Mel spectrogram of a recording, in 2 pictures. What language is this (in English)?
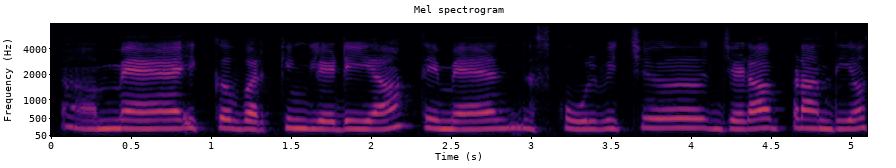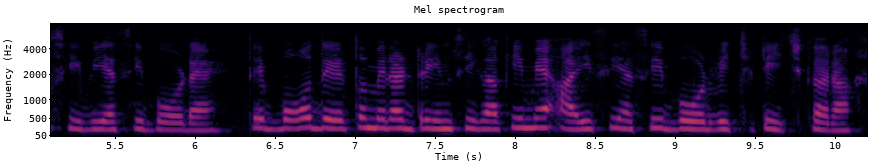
Punjabi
